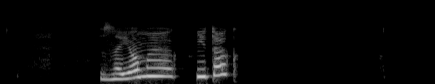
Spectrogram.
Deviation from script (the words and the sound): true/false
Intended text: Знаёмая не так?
false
